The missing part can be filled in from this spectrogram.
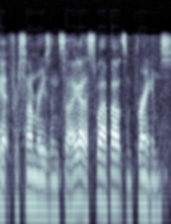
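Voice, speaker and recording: Here a man speaks at a fairly quick pace. His pitch is medium. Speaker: beekeeper and farmer vlogger. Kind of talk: casual vlog narration while working. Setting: outdoors at bee yard. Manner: fast.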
